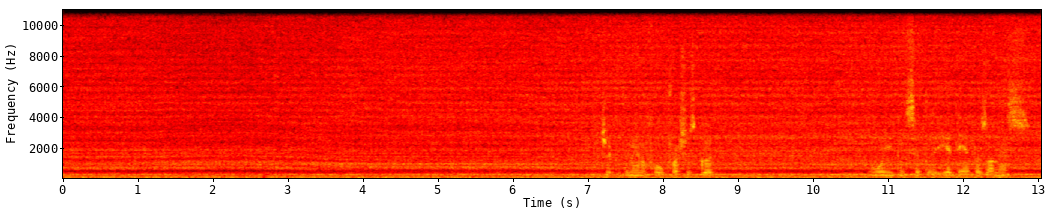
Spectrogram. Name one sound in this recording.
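A furnace hums steadily close by.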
